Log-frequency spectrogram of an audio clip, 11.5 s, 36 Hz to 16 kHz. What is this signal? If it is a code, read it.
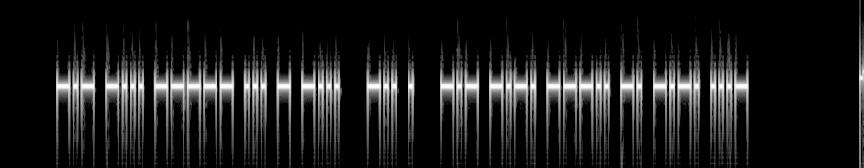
Morse code, heard as a keyed tone, about 22 wpm, 700 Hz. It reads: KB0STB DE KC8NCV
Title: USA Callsign DE Callsign - 6 Characters - 22wpm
